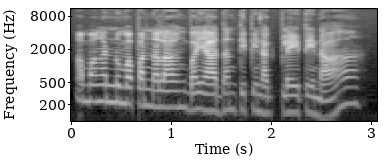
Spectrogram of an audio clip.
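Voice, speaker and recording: A woman's voice: lowish voice, lively intonation, moderate pace, fairly bright tone, no room sound. A woman with an Ilocano accent playing a respectful staff member in a radio drama. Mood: gossipy.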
